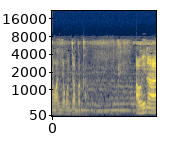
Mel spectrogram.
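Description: A steady low buzzing drone fills a pause between a man's chanted phrases. His voice trails off in the first moment and comes back strongly on a held note near the end.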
